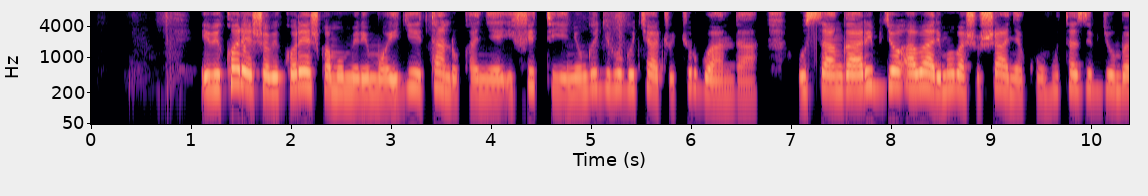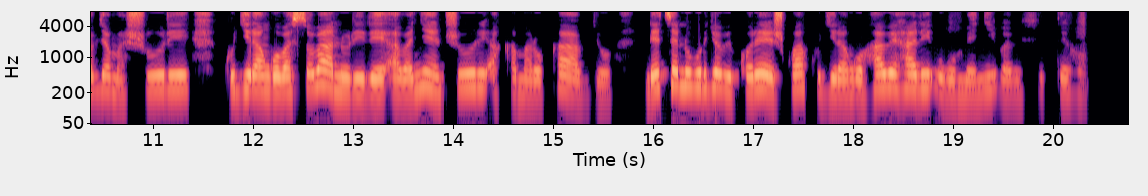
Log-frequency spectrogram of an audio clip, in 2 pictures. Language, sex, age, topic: Kinyarwanda, female, 25-35, education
